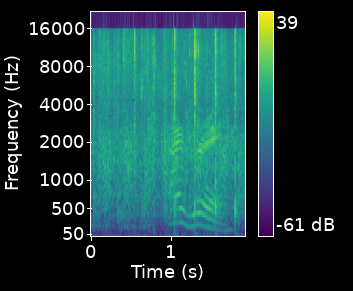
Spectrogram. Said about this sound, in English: So Ralph Lauren. Yeah, that deserves an applause.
